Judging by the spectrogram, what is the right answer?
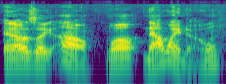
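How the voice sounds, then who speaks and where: A man's voice: on the high side, sing-song, normal speed, slightly rough. A man co-hosting a podcast, telling stories in a rambling, chatty way, often laughing. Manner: rambling storyteller, laughs often, stumbles and restarts. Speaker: podcast co-host. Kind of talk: casual chat.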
